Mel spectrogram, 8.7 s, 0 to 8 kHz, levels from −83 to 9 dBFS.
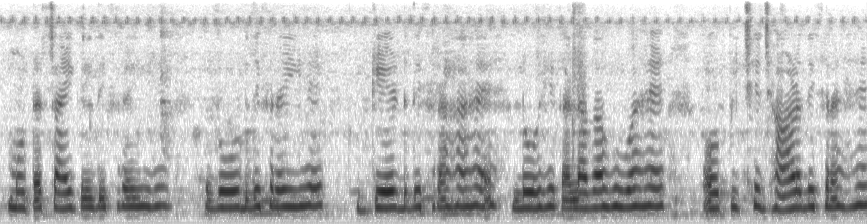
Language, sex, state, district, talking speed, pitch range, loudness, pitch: Hindi, female, Jharkhand, Jamtara, 165 wpm, 215-240 Hz, -15 LUFS, 230 Hz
